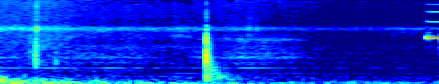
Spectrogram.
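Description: A small probe taps once against a car's metal body.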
